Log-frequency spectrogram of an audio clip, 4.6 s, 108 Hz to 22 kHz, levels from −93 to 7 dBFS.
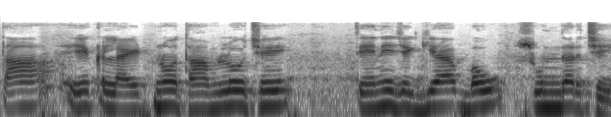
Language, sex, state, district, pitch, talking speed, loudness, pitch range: Gujarati, male, Gujarat, Gandhinagar, 170 Hz, 130 wpm, -12 LUFS, 165-180 Hz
